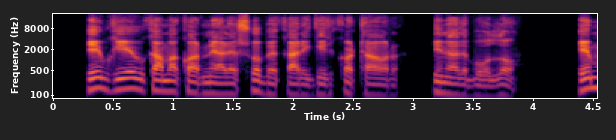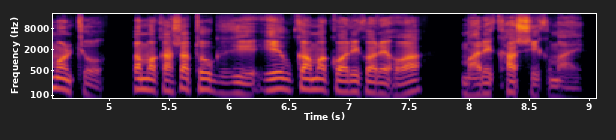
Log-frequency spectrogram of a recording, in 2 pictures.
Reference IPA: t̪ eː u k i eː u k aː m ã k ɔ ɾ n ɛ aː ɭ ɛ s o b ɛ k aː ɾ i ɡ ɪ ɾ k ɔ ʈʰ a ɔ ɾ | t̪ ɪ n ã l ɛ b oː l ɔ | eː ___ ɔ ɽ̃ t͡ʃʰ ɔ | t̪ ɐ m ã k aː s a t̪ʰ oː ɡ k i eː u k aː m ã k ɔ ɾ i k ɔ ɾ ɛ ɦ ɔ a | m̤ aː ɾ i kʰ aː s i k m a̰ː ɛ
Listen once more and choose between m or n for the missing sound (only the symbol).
m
